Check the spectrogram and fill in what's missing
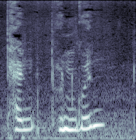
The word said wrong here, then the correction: Pugin: As the assistant to the talent, I will help with a little bit of pronunciation here. We're looking at. – Pugin? – Okay, yeah, that was probably that was as good as it gets.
